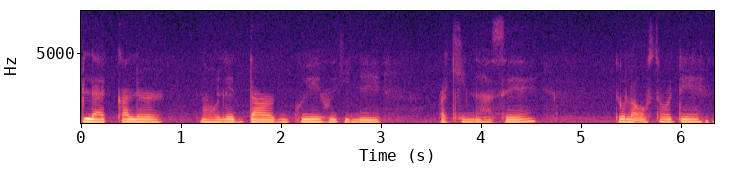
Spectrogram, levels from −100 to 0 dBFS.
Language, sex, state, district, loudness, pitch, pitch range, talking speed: Nagamese, female, Nagaland, Kohima, -20 LUFS, 165 Hz, 160-170 Hz, 140 wpm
